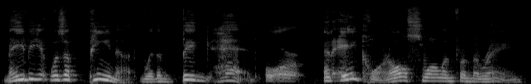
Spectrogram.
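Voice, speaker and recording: Animated, gravelly male storyteller. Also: fairly high pitch, a little slow. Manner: expressive, acts out dialogue and exclamations. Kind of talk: dramatic narrated animal story read aloud, first person.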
